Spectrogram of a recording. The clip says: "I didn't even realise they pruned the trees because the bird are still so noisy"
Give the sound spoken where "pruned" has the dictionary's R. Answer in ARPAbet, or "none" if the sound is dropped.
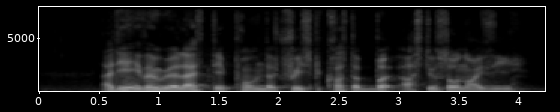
none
